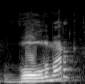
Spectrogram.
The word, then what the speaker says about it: Wollemark: Nee, hij heet natuurlijk Patrick Wollemark. We hebben natuurlijk meteen met Sjoerd gevraagd hoe we het uitspreken. Hè? Die, ja. Dus het is Wollemark. Ja, dit Wollemark.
